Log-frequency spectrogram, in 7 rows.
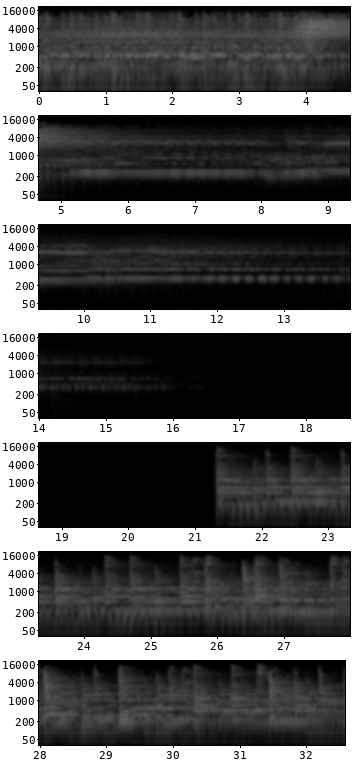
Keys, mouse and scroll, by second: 1.0-2.4 alt+drag, 3.5-5.1 alt+drag, 6.0-6.9 alt+drag, 8.8 1, 12.4 4, 13.6 Tab, 14.7 Tab, 19.9 1, 20.8 w, 22.5 e, 25.8 w, 26.3-26.7 drag, 27.1 e, 28.0-28.5 drag, 28.7 r, 29.7 click, 31.1 d.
